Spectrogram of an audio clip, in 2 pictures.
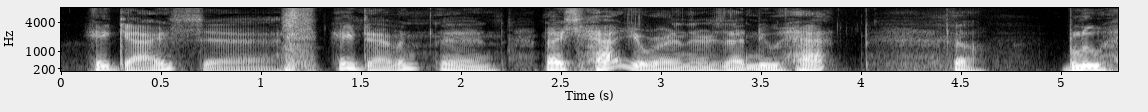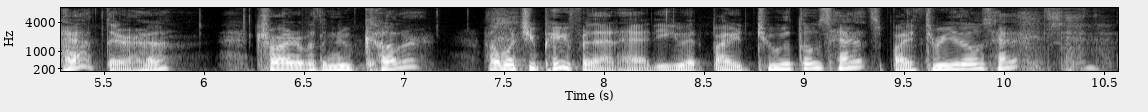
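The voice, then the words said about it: Imitates another person's voice. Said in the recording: “do a Taz impression”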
